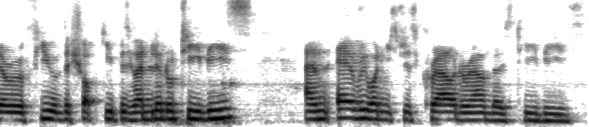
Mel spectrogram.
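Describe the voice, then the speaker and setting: A man's fairly high voice with a dark, mellow tone, monotone, flat intonation and a British accent. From England, London. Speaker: visiting spiritual teacher. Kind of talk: religious talk.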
